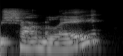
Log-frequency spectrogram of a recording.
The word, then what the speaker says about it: Charmless: And so like the idea was that his parents had named him Charmelet, like in the French, like with a French pronunciation, but it's actually, but Yangus in particular always read it Charmless. And other people around, and he's like, no, it's Charmelet. But it's spelled Charmless.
